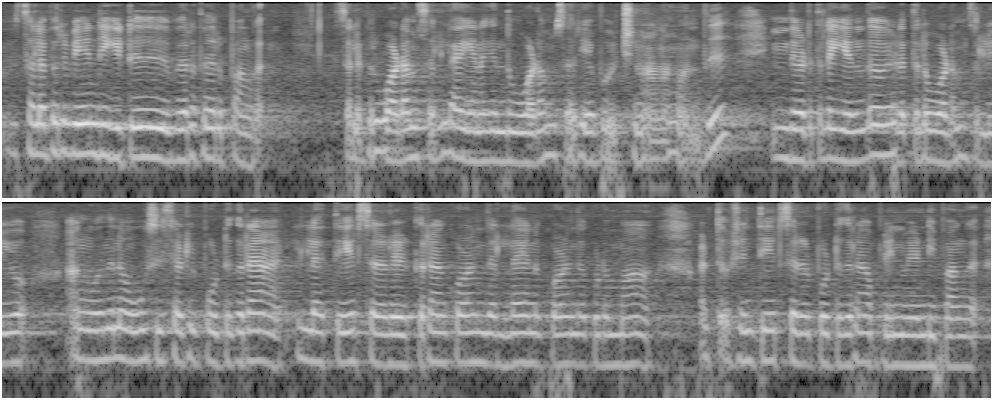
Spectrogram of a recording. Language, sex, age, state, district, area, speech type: Tamil, female, 30-45, Tamil Nadu, Cuddalore, rural, spontaneous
